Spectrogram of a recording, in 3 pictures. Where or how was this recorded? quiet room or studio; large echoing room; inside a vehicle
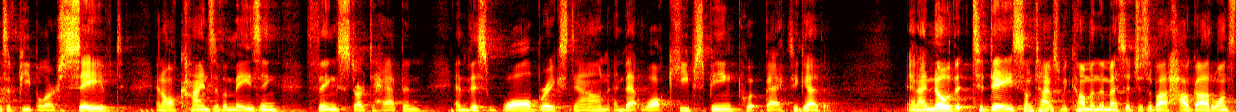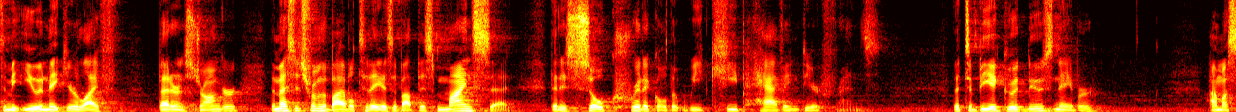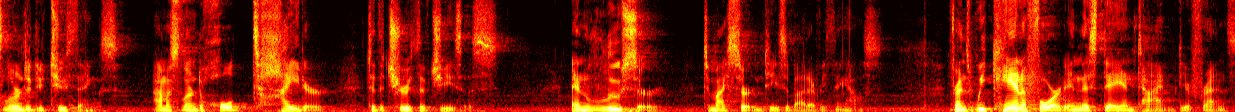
large echoing room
